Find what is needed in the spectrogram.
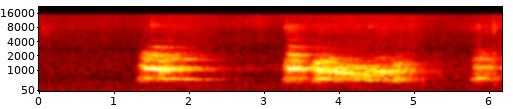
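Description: An animal's two drawn-out, high-pitched whining calls, the first about a second long and the second about two seconds.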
